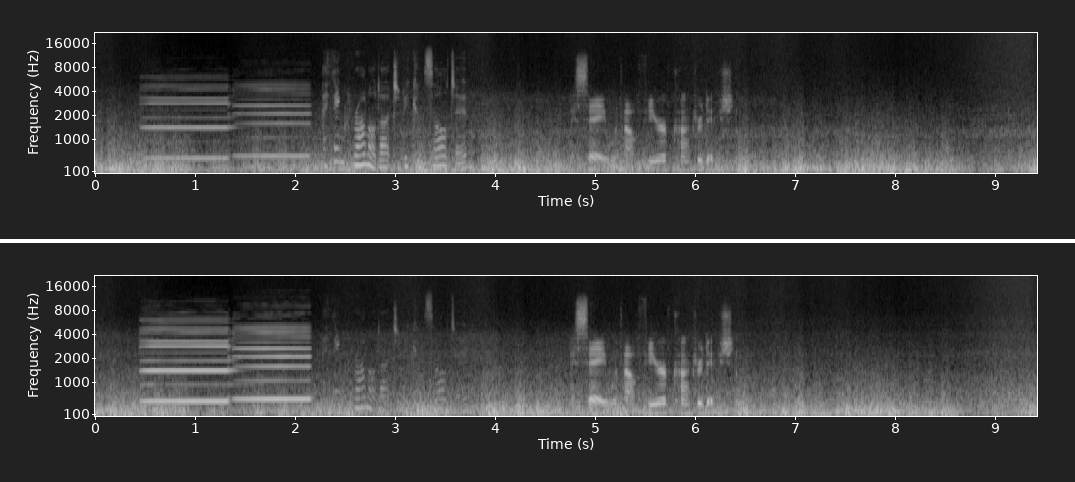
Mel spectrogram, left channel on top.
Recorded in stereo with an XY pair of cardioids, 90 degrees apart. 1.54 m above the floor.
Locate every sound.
0.4 s a violin: 65° right
2.3 s a woman speaking: 70° left
4.8 s a man speaking: 35° right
